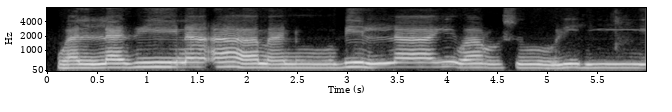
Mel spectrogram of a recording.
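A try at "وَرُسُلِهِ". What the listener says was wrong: Pendek. Wa rusulihi. Di sini enggak panjang. Di ayat lain ya panjang. Di sini wa rusulihi ya.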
